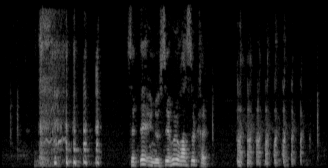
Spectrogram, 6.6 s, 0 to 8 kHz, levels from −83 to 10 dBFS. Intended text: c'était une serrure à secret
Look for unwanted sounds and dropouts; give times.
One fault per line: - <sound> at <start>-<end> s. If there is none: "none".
- laugh at 0.7-2.1 s
- laugh at 4.7-6.2 s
